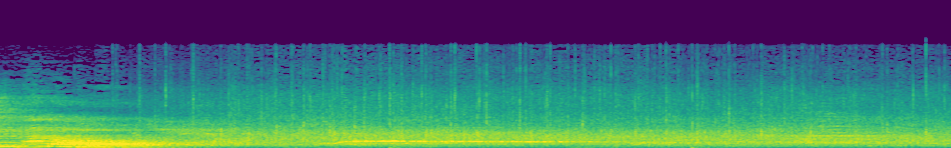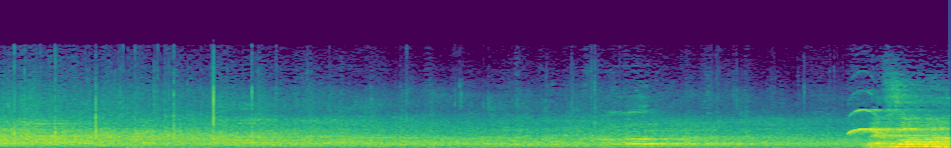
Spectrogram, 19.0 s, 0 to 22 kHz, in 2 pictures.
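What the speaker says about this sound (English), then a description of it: "Big round of applause for VIP" Long, steady crowd applause at the Global Challenge 2018 U23 Brijuni Division finals greets the VIP Chicago team. It holds fairly even throughout, with an announcer's voice partly heard over the clapping.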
